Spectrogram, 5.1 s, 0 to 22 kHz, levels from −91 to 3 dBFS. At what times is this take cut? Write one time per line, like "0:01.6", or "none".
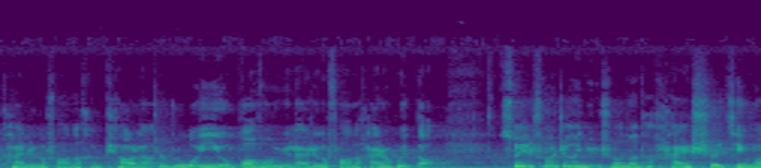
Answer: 0:01.0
